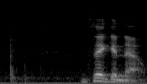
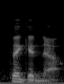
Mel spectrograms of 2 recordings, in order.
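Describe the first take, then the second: First: "thinking no" said slowly and deliberately, each word weighted; slow emphatic repeat. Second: Said in the usual way. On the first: Real, not acted. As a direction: drag out "thinking no" to drive it home. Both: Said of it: "repeats it for emphasis".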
